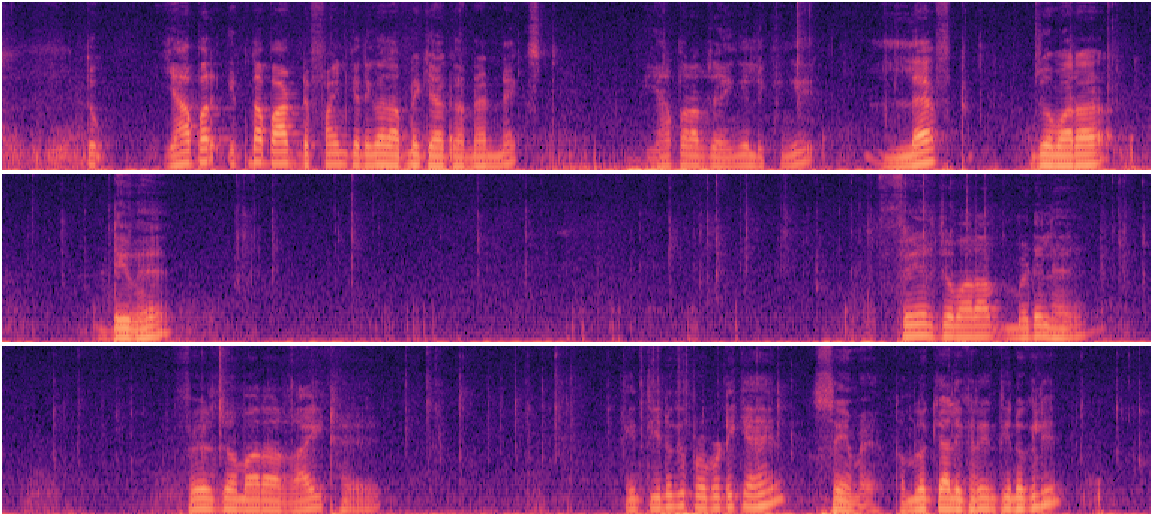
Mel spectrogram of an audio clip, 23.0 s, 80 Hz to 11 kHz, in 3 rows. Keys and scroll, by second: 13.0 ctrl+c, 14.0 ctrl+v.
